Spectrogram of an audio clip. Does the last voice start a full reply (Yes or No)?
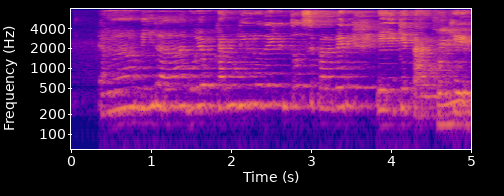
Yes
